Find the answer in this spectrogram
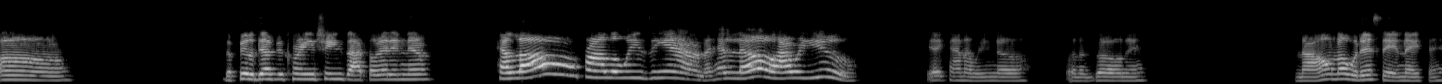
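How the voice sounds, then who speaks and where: A woman's fairly high, bright, sharp and animated voice with very wide pitch swings and big swings in loudness, at a fairly slow pace with long, frequent pauses, over a quiet background. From Atlanta, Georgia, US South. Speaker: lifestyle vlogger. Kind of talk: casual livestream chat while cooking. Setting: home kitchen livestream. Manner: animated, casual.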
